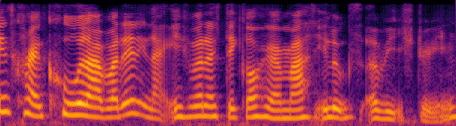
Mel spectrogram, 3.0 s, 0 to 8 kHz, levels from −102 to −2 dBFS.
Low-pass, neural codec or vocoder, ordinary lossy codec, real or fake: 7.2 kHz; codec, 16 kHz, 4 kbps, X-Codec, HuBERT features, trained on LibriSpeech; none; fake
